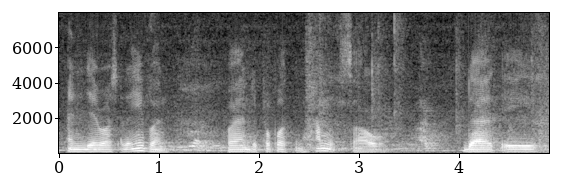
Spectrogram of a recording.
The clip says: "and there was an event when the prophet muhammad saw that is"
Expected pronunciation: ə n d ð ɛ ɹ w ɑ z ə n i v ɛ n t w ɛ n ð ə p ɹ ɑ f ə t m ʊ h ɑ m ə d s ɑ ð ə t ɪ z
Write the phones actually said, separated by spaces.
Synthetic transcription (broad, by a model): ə n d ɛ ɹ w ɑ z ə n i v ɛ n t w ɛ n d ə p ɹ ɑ p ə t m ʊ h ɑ m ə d s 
